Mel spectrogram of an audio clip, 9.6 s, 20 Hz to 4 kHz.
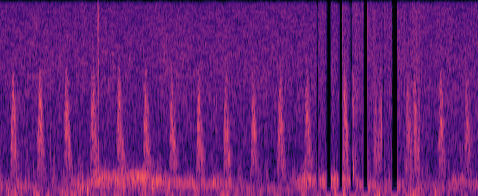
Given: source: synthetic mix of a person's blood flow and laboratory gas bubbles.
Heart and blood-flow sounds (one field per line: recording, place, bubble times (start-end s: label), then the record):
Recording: Doppler ultrasound of blood flow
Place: subclavian vein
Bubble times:
7.03-7.17 s: bubbles
From the record:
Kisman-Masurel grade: 112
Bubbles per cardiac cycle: 1 to 2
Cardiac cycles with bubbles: 1 to 10%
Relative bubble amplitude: moderate (0.250 to 0.450)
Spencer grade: 1 (occasional bubble signal discernible with the cardiac motion signal, with majority of cardiac periods free of bubbles)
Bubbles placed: anywhere in the cardiac cycle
